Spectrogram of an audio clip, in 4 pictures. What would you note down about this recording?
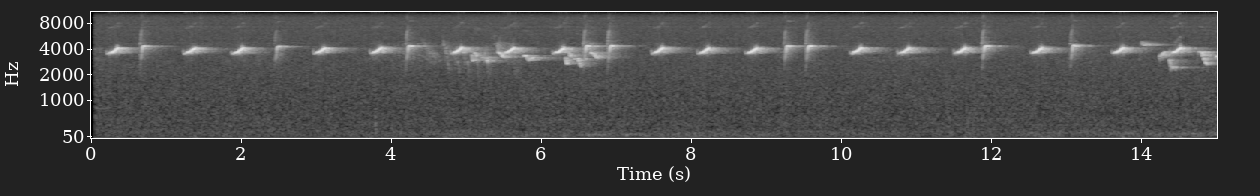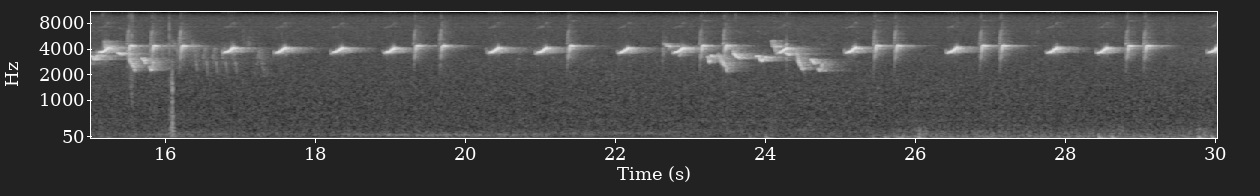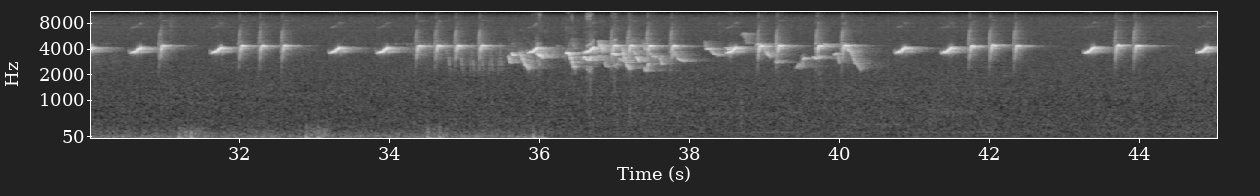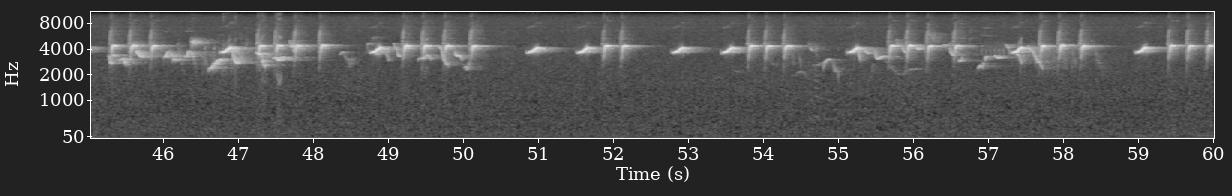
cincia nel parco del roccolo (giugno 2003)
